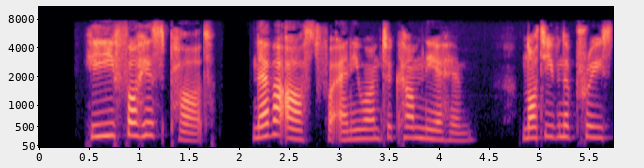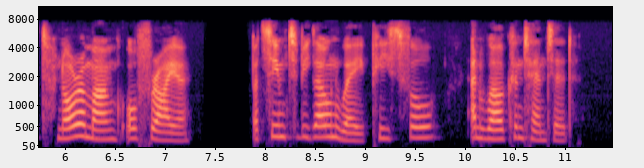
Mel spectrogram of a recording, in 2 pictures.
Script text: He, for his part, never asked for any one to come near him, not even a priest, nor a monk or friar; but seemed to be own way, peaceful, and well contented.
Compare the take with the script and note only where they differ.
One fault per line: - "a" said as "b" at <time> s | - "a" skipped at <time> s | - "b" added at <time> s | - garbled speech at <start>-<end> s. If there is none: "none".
none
